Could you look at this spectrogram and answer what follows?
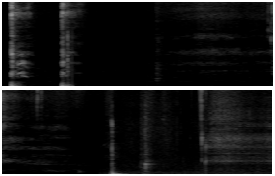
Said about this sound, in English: Sorry guys. Sorry. This cough is killing me.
